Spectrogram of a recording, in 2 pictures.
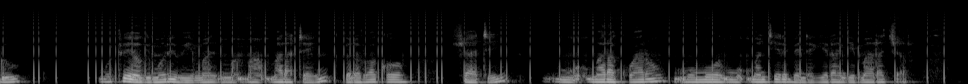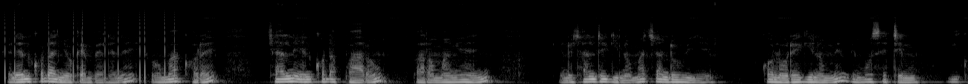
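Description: From 0.03 s to 11.43 s a train of clicks runs over the speech: around 70 similar pulses at an uneven pace averaging about 6.1 per second, peaking roughly 10 dB above the signal. They tick through pauses too, likely from electrical interference or a faulty connection.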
